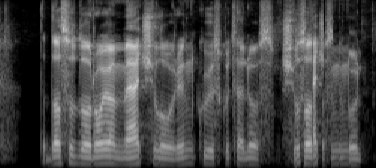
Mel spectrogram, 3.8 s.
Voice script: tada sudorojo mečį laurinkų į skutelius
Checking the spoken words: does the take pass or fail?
fail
